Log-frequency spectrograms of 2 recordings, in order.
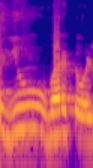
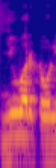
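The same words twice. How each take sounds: First: Very slow, word by word; slow reading. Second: Said in the usual way. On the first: Shown as a demonstration. Teacher dictates the passage slowly word by word. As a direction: read the English line slowly to the class. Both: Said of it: "ये passive में लिखा है sentence".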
